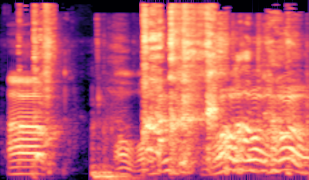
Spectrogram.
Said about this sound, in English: Whoa. Man choked on water. Bless you.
